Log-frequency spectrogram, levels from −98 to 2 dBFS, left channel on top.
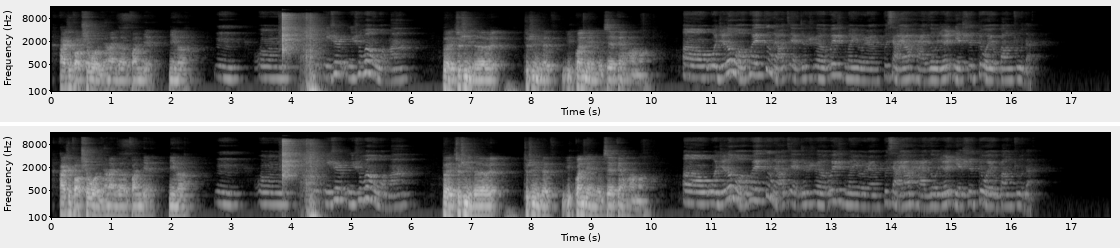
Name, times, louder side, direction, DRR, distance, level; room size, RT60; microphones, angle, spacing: voice 1, 0.1-2.3 6.5-7.4 7.9-9.9, right 2 dB, 40° right, -4 dB, 0.4 m, -31 dB
sound 1, 1.1-1.3 3.8-4.9 6.3-8.0 8.3-8.4 8.6-9.2 9.8-12.4 13.4-13.7 14.1-14.6 14.9-15.6, equal, 35° left, 0.7 m, -36 dB
voice 2, 2.7-3.1 3.4-4.0 4.3-6.0 10.5-16.3, left 1 dB, 75° left, -2 dB, 1.1 m, -43 dB
5.3 x 2.6 x 2.8 m, 0.65 s
head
